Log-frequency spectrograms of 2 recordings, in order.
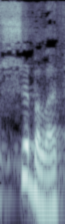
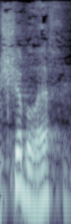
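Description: First: The word begins with an s sound. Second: The word begins with a sh sound. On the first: The speaker calls it wrong. "so it's an S sound" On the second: The speaker calls it right. "First letter of shibboleth is a shin"

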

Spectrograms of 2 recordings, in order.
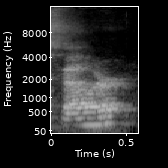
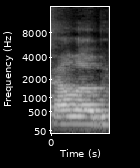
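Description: First: It is said in an Appalachian accent. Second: It is said in a standard American accent. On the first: "becomes feller" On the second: "Fellow becomes"

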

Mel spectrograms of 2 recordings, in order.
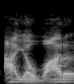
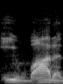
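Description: First: The name is said as Iowata. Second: The name is said as Iwata. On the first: The speaker calls it wrong. "They'll just say, like, Iowata or something" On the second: The speaker calls it right. "this community has a problem saying Iwata"

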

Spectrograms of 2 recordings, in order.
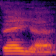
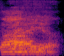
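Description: First: The first syllable sounds like 'fay'. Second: The first syllable sounds like 'fah'. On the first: The speaker calls it wrong. "It's not Faya" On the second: The speaker calls it right. "F-A is Fa, and Y-A is Ya, so that's how you pronounce it"

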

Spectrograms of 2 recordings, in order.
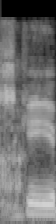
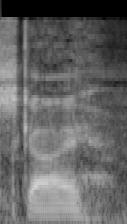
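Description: First: The vowel sounds like 'ee' in 'see'. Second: The vowel sounds like 'eye'. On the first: The speaker calls it wrong. "It's spelled Ski" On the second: The speaker calls it right. "but it's Sky"

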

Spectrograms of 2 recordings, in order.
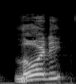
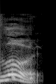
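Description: First: The name ends with an added ee vowel. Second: The name ends on the d with no vowel. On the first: "she should pronounce it Lordy" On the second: "when you say it, you can't hear the E"

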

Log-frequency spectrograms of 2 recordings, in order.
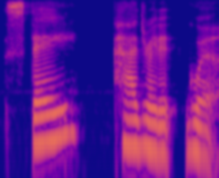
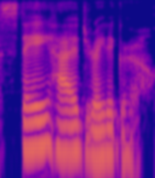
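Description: First: It is said slowly and carefully. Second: It is said quickly, Brooklyn style.

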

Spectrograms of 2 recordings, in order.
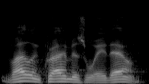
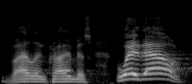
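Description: First: The words 'way down' are said at normal volume. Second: The words 'way down' are said loudly and forcefully. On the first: The claim sounds unremarkable. "if he didn't use the capitals, I would have read it this way" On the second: The claim sounds dramatic and impressive. "the way he's written with the capitals, the way I read it is"

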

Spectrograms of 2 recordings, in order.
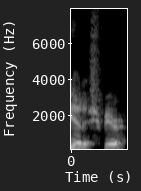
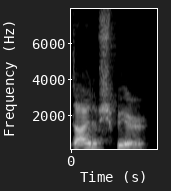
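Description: First: Diet sounds like deet, with one long vowel. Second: Diet sounds like the everyday English word diet. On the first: The speaker calls it right. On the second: The speaker calls it wrong.

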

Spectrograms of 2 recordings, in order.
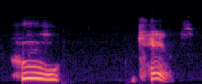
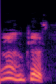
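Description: First: It is asked as a sincere question. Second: It is said with a dismissive shrug.

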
